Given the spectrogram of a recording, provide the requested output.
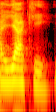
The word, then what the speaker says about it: Yaqui: Sorry, did I say that right? – Yeah, Yaqui. Yeah. – Okay, right. – Yes. – Okay. Y-A-Q-U-I.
